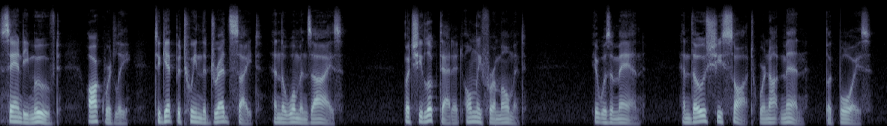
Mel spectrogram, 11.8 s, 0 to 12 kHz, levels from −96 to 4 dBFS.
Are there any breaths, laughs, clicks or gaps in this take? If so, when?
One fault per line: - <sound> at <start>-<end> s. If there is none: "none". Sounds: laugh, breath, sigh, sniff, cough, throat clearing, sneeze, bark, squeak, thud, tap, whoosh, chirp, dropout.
none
